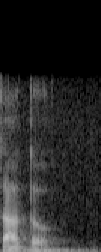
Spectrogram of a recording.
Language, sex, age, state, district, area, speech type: Odia, male, 18-30, Odisha, Rayagada, urban, read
